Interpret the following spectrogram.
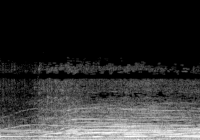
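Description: Crowd of voices talking and calling over one another, with a low steady hum underneath.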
